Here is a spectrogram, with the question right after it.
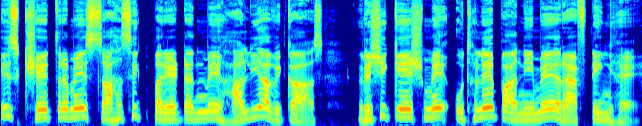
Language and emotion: Hindi, neutral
